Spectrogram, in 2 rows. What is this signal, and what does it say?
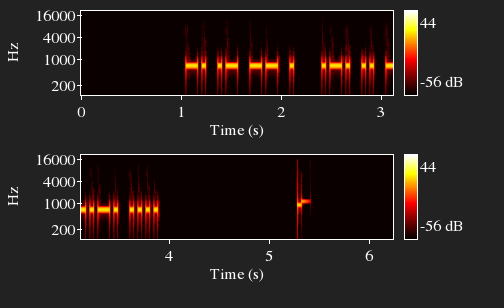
Morse code, heard as a keyed tone, about 30 wpm, 700 Hz. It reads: NAME RICH
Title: K1USN SST QSO Practice 30wpm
